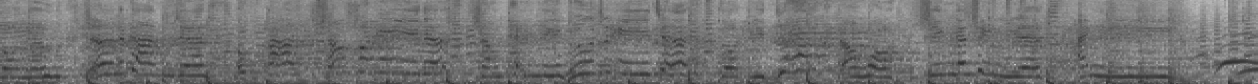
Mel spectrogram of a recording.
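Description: A woman singing a Mandarin pop song live into a handheld microphone over upbeat pop backing music with a steady beat.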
